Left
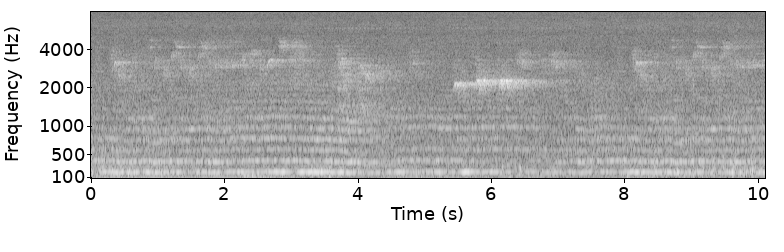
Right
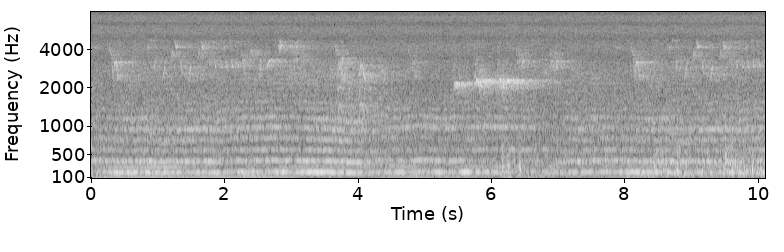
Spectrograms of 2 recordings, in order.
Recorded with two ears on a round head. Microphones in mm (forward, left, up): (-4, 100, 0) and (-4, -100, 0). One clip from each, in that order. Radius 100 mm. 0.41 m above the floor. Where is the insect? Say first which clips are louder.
Even; 30° right (ahead or behind), 0.8 m.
